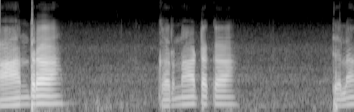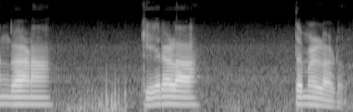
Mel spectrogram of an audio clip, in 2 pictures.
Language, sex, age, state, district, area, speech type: Sanskrit, male, 18-30, Karnataka, Yadgir, urban, spontaneous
